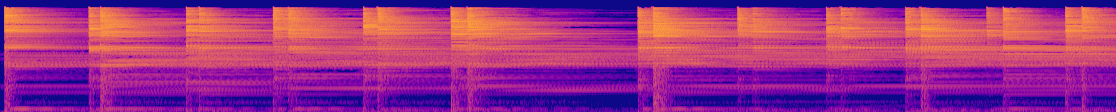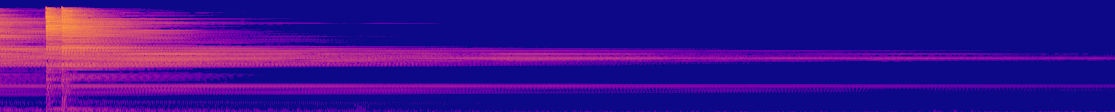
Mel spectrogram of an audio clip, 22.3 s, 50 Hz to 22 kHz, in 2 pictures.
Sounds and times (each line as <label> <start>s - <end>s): metal spring hit with a metal rod 0.0s - 12.8s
